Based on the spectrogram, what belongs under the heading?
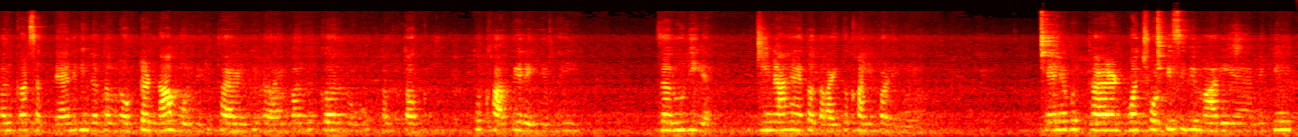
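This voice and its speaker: A soft-spoken woman in her thirties chats casually with her viewers, confiding and a little high in pitch. She sits well back from the mic in an echoey room. A steady hum of noise runs under her voice. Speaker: vlogger. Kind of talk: casual home vlog chat. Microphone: clip-on mic, often away from it. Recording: roomy, distant, noisy home recording. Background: machine running on the gas stove.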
